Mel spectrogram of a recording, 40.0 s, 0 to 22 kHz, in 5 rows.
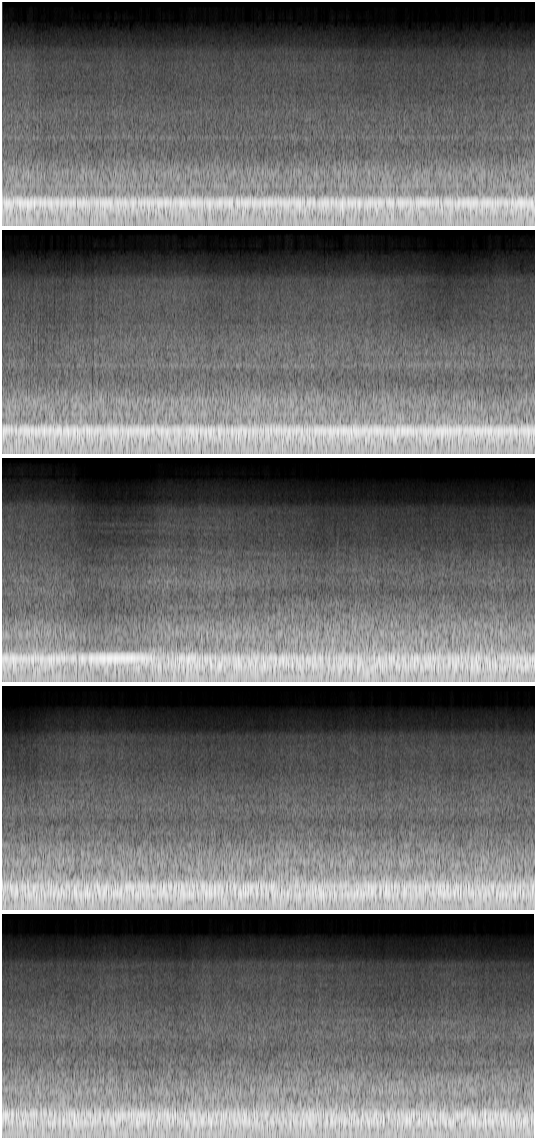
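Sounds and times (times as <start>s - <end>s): blower engine humming: 0.0s - 39.9s
loud rush of air: 0.0s - 39.9s.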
